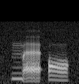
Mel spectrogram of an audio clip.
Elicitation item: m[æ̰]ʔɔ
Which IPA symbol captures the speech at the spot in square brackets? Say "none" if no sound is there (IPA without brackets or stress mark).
æ̰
